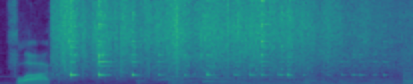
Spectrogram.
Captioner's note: bell clanging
